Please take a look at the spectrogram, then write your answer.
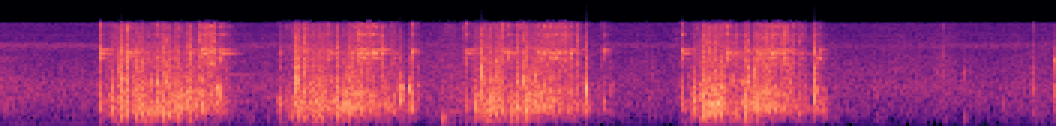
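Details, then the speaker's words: Old chainsaw that had not run in a while, started after priming: four crisp throttle blips about a second apart, each revving cleanly and dropping back; primer slow to return suggests the carb may need cleaning. Normal running. "Oh, I hear it. Here we go. It's a good sign. Yeah, that's a good sign."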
